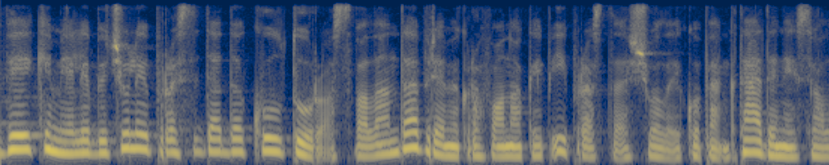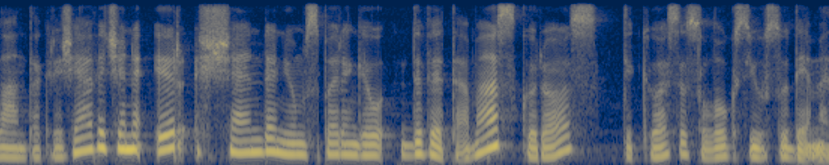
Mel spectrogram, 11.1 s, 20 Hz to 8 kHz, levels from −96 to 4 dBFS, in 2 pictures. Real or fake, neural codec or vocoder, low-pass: real; none; 7.2 kHz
